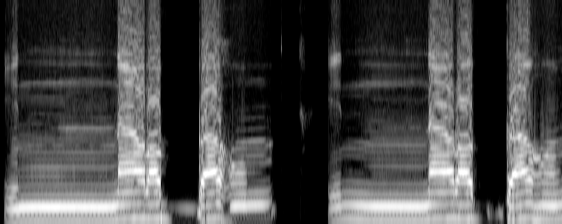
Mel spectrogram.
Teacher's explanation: ان کو کھینچ کے نہیں پڑھنا، غنہ کرنا ہے، کھینچ کے نہیں پڑھنا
